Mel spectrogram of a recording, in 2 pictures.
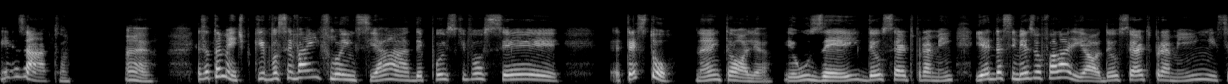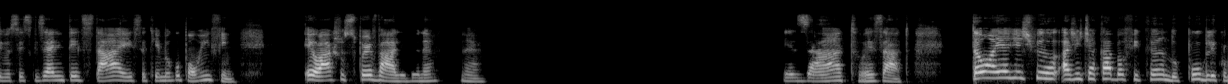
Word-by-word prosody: Exato. 280 - 0 0.6
É. 155 -8 -1 0.4
Exatamente. 290 - +2
Porque 260 +8 -1
você 270 +4 -1
vai 315 +3 +4
influenciar 225 - -1
depois 210 +4 -3
que 230 - -11
você, 230 -5 +1 0.5
eh, - - -8
testou, - - +3 0.2
né. 185 +3 +1
Então: 210 -3 0
“Olha, 140 -3 -2
eu 170 0 -4
usei, 190 0 +3
deu 210 +3 +2
certo 215 -3 +1
pra 195 -1 0
mim”. 185 +4 -6 0.2
E 210 +3 +5
ainda 245 +4 +3
assim 265 -2 -4
mesmo 275 +4 +2
eu - - 0
falaria: 285 - +3
“Ó, - - 0
deu 190 +7 -2
certo 210 +2 +1
pra 200 -4 +1
mim, 205 +7 -8
e 195 - -9
se 185 -2 -12
vocês 170 +2 -10
quiserem 190 +2 -3
testar, 190 0 -1
esse 175 -2 -9
aqui 165 - -11
é 175 - -10
meu 180 - -9
cupom”, 185 -7 -5
enfim. 170 - -8 0.7
Eu 210 -3 +5
acho 200 +4 +3
superválido, 160 -10 0
né. 155 +2 -9 0.2
É. 140 -4 -13 3.0
Exato, 155 +3 -4
exato. 155 +1 -3 0.6
Então 290 +2 +6
aí 295 +1 +5
a 305 - +3
gente 295 -2 -1
f 265 -2 +2
a 230 - +5
gente 255 +2 -2
acaba 255 -1 +2
ficando, 225 -3 -5
o - - -12
público 205 -1 -4
205 Hz, 150 wpm, -22 LUFS, 175-235 Hz, 3.0 s, Então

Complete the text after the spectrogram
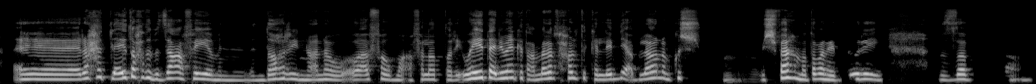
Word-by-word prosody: آآ 235 -1 +2
راحت 310 +2 0
لَقيت 270 +6 +4
واحدة 320 -4 +1
بتزعّق 280 +3 +2
فيّا 255 -4 +2
من 195 -2 -5
من 195 0 -6
ضهري 245 +2 0
إنّه 210 -1 -2
أنا 225 +1 -1
و 205 0 -5
واقفة 220 +3 -3
وموقّفة 205 +1 -7
لها 230 0 -1
الطريق 220 -1 -8
وهي 280 +4 +8
تقريبًا 300 -1 +4
كانت 290 -5 -6
عمّالة 250 +6 +1
بتحاول 290 0 -3
تكلمني 235 -2 -3
قبلها 250 +6 -1
وأنا 295 -1 -1
ما 245 - -5
كنتش 290 -1 -4 0.6
مش 210 - +1
فاهمة 295 -6 +4
طبعًا 245 +1 +1
هي - - 0
بتقول 235 +5 -1
إيه. 230 -4 0 0.6
بالضبط، 220 +3 -3 0.3
آه. 220 +1 -15
235 Hz, 195 wpm, -22 LUFS, 220-275 Hz, 0.6 s, وهي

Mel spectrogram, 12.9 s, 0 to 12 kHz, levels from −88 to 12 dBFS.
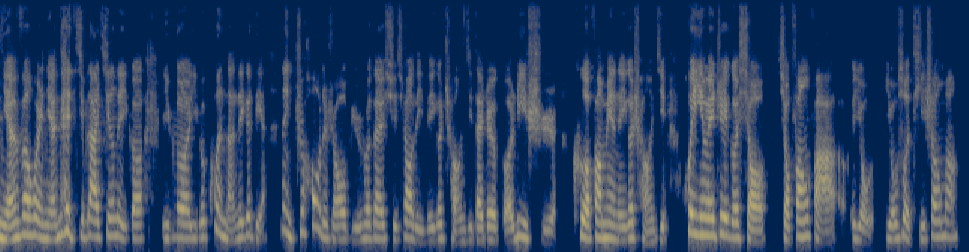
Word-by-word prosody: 年 190 +1 +5
份 240 +1 +6
或 235 - +3
者 215 - +2
年 185 +1 +1
代 275 +6 +5
记 220 +2 -7
不 - - -8
大 215 -3 +6
清 230 +2 -4
的 225 - -1
一 180 - -3
个 185 +1 -1 0.2
一 190 - -7
个 200 -1 +1
一 190 0 -8
个 210 - -4
困 280 0 -2
难 155 -6 -5
的 200 - -2
一 - - -2
个 240 +1 -1
点。 205 - -8 0.2
那 305 - -5
你 235 - -1
之 275 +8 -6
后 345 +5 -1
的 200 - -3
时 185 -2 -6
候， 180 +1 0
比 170 - -17
如 170 +2 -7
说 195 - -2
在 190 -2 +1
学 185 -1 -7
校 200 +3 +1
里 165 -5 -7
的 160 - -12
一 165 - -4
个 195 +2 -3
成 155 -4 -6
绩， 170 - -10
在 170 - +2
这 175 0 +2
个 - - -2
历 205 +2 -1
史 155 -5 -5 0.2
课 220 -5 +6
方 200 +1 +5
面 195 -2 +2
的 170 - -4
一 170 - -3
个 200 +1 +2
成 150 -6 -6
绩， 170 +2 -5 0.2
会 270 -3 +6
因 240 -1 +5
为 230 0 +6
这 235 +1 +4
个 200 -2 +2
小 155 -6 +3 0.2
小 180 - +1
方 215 +4 +3
法 - - +2 0.2
有 455 -2 -5
有 190 -1 -3
所 195 - 0
提 180 +1 -9
升 215 +2 -2
吗？ 210 0 -6
195 Hz, 325 characters per minute, -24 LUFS, 180-220 Hz, 0.2 s, 份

